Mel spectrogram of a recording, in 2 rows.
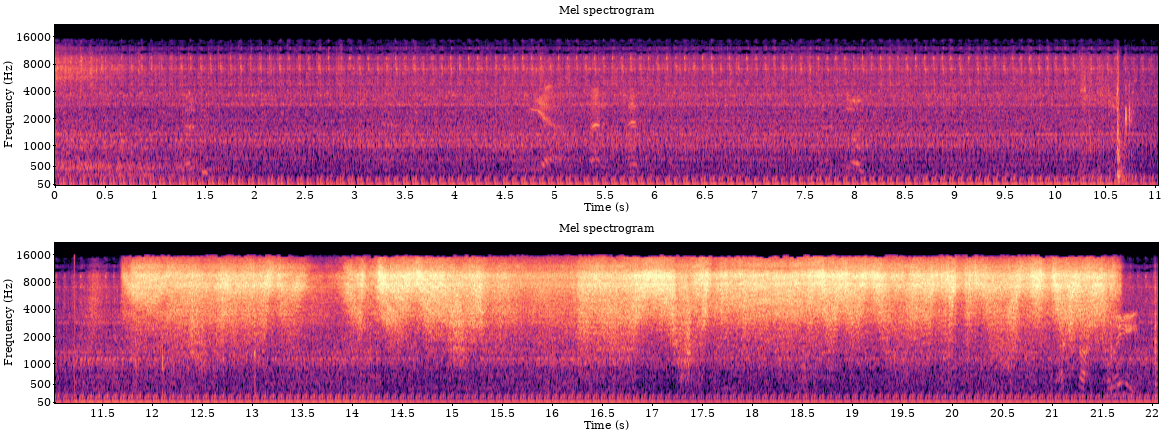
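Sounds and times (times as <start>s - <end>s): gas engine running: 0.0s - 22.0s
loud steady hiss: 11.7s - 21.7s.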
